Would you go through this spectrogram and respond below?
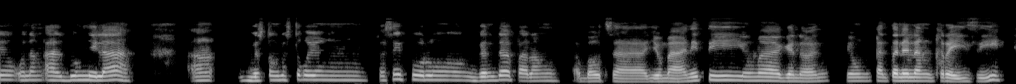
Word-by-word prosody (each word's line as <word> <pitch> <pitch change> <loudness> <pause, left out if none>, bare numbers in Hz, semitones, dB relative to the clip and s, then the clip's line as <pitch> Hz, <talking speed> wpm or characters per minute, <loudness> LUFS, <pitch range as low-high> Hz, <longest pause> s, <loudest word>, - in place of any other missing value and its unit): yung 215 -1 -1
unang 200 +1 -3
album 195 +1 +1
nila 195 0 +3 0.6
ang 185 +2 -3 0.2
gustong 180 +3 -2
gusto 205 +2 -3
ko - - +4
yung 210 -1 -2 0.5
kasi 225 +5 -2
puro 205 -3 -1
ganda 185 +4 +2
parang 170 -1 -3 0.2
about 150 +1 -2
sa 135 -2 -1
humanity 180 +8 +1
yung 180 - -1
mga 170 -3 +3
gano'n, 150 +2 -1 0.2
yung 165 0 -1
kanta 170 0 +3
nilang 165 -1 +5
"Crazy," 150 +5 +1
180 Hz, 135 wpm, -22 LUFS, 160-200 Hz, 0.6 s, nilang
